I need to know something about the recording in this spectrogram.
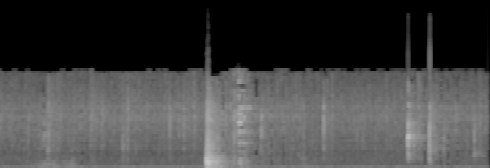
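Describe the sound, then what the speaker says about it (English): A spoonful and a half of butter hitting a hot pan gives a sudden loud sizzle that fades quickly, then a second, smaller sputter a couple of seconds later, over a steady low frying hiss. "I'm going to add just a touch of butter"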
